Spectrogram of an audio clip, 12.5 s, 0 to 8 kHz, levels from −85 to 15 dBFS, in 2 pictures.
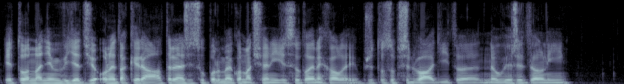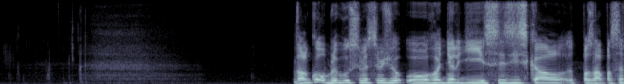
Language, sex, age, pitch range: Czech, male, 30-49, 115-130 Hz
